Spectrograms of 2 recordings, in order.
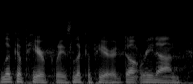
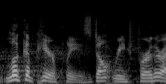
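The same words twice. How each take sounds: First: Quieter, patient teacher telling the class to look up; "Look up here" said softly and firmly like a teacher with students. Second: Plain call. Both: Shown as a demonstration. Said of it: "Now I have to do like my students".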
